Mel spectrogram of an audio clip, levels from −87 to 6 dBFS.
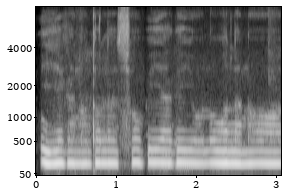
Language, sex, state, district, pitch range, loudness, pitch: Chakma, male, Tripura, Unakoti, 170-175 Hz, -14 LUFS, 170 Hz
